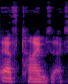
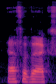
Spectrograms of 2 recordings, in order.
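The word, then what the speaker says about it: f(x): this right here F this is pronounced f of x not f x x and this would be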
